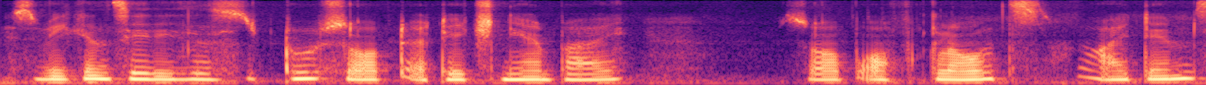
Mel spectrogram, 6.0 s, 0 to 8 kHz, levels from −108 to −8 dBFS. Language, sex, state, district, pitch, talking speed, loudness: English, female, Arunachal Pradesh, Lower Dibang Valley, 200 Hz, 140 wpm, -16 LUFS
